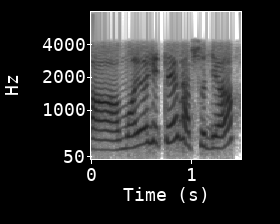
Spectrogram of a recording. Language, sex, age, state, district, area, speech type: Assamese, female, 45-60, Assam, Udalguri, rural, conversation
